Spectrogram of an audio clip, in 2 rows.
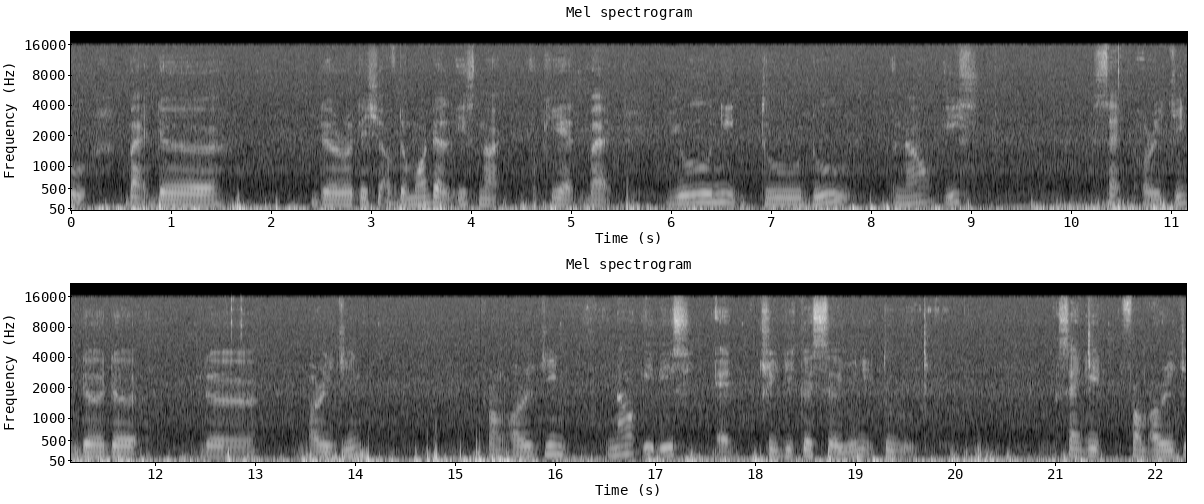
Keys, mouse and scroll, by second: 10.3-12.2 middle drag, 12.8-14.6 middle drag.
